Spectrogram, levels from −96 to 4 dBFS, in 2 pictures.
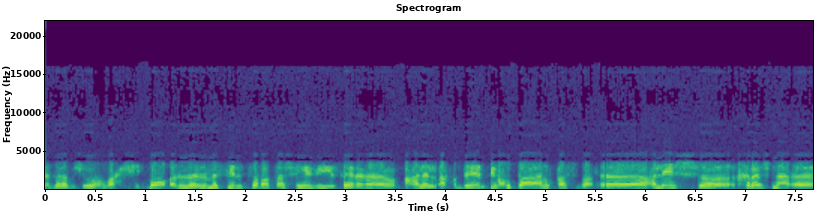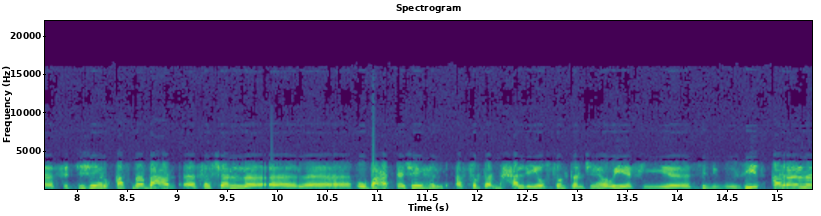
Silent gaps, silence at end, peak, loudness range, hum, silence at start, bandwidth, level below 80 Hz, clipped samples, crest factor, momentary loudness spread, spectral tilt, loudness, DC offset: none; 0 s; 0 dBFS; 2 LU; none; 0 s; 5 kHz; -62 dBFS; under 0.1%; 14 dB; 5 LU; -5.5 dB/octave; -15 LUFS; under 0.1%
